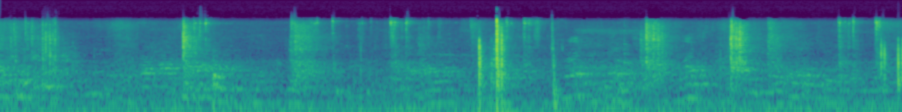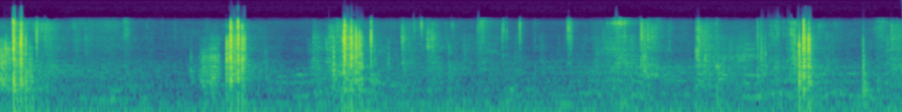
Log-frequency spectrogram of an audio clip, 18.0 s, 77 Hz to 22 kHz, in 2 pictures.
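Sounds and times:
dominoes clacking on wooden table: 0:00.0 - 0:00.8, 0:03.0 - 0:05.6, 0:08.4 - 0:18.0
tiles clicking and sliding: 0:00.0 - 0:00.8, 0:02.9 - 0:05.6, 0:06.4 - 0:18.0.

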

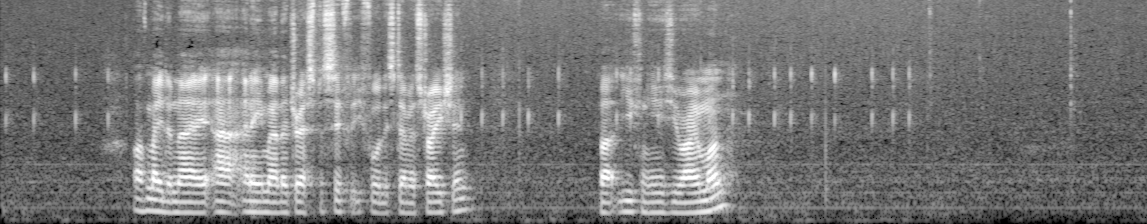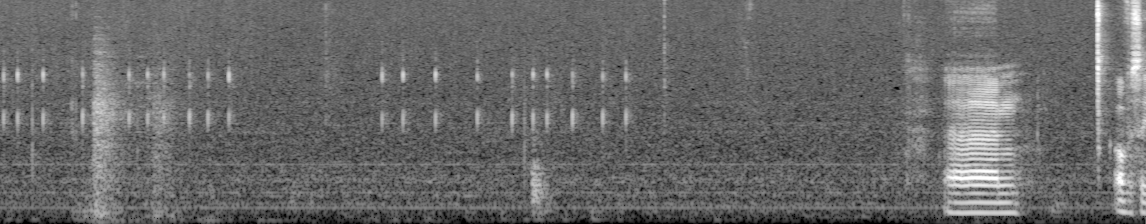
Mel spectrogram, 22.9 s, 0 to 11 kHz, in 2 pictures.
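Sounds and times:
on-screen keyboard clicks: 0:07.3 - 0:09.3, 0:11.4 - 0:13.9, 0:15.2 - 0:17.8.

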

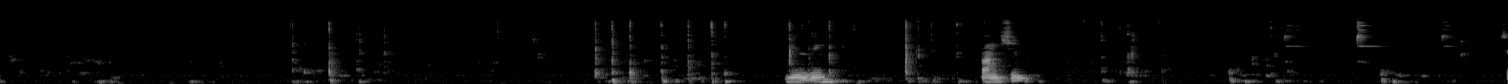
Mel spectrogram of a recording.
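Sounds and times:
keyboard keystrokes clicking: 0:06.0 - 0:09.8, 0:12.4 - 0:13.0.

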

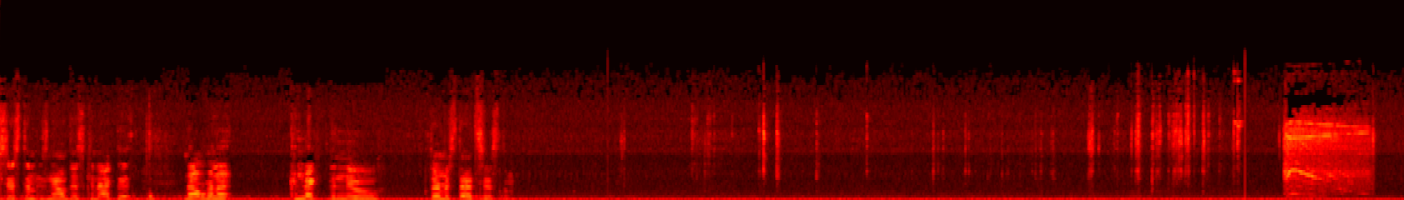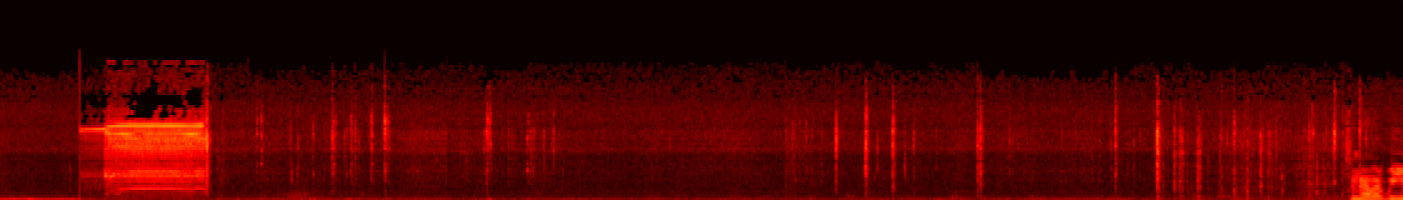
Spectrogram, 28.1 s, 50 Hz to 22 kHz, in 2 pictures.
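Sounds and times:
steady low rumble: 0:00.0 - 0:15.2, 0:15.8 - 0:18.5, 0:21.7 - 0:25.4
short high whines: 0:12.4 - 0:17.3.

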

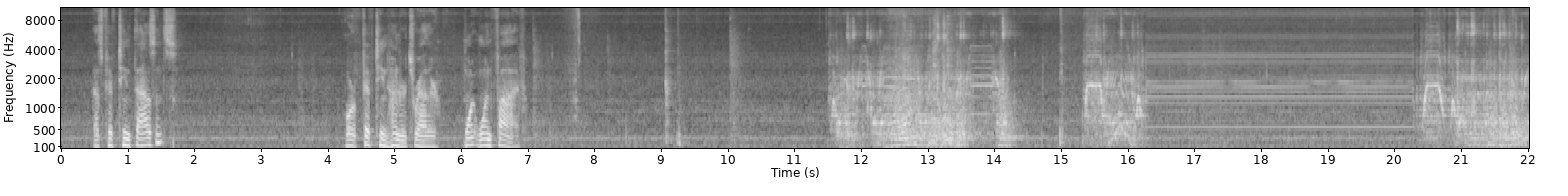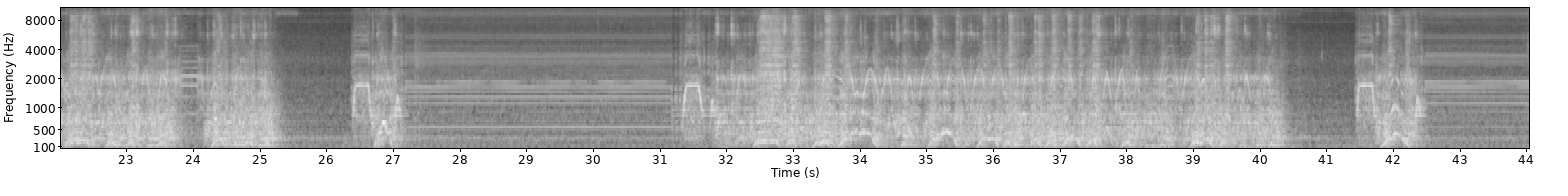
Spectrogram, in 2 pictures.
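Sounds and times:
drive motors whining: 0:11.5 - 0:14.4, 0:15.4 - 0:25.4, 0:26.4 - 0:40.8, 0:41.5 - 0:44.0.

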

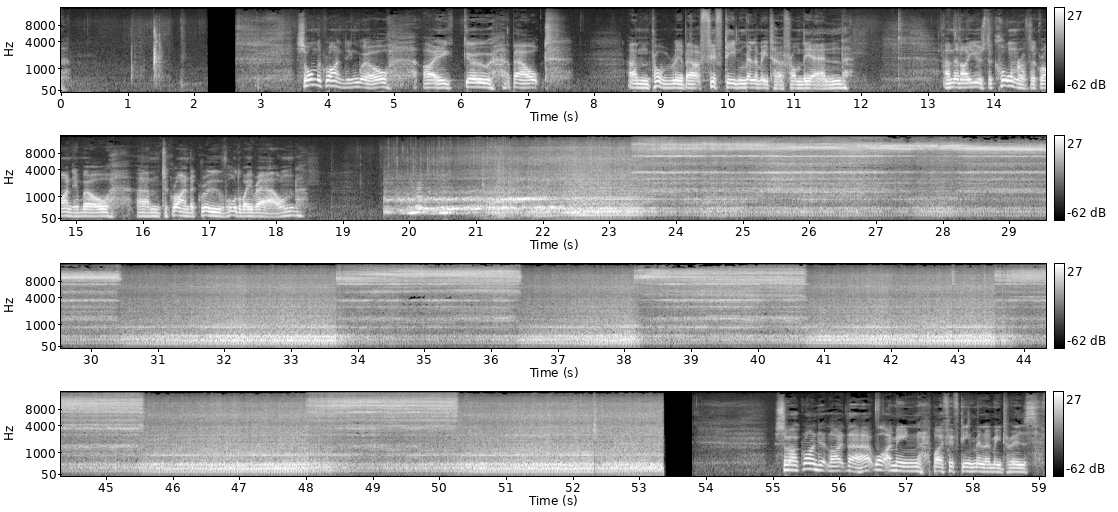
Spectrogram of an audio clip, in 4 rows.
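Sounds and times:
bench grinder motor running: 0:19.6 - 0:53.4.

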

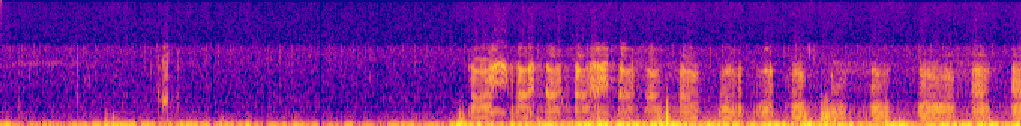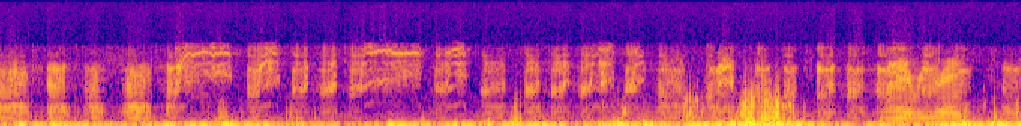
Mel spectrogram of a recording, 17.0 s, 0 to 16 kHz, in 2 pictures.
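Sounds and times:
hog squealing: 0:07.7 - 0:16.6.

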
